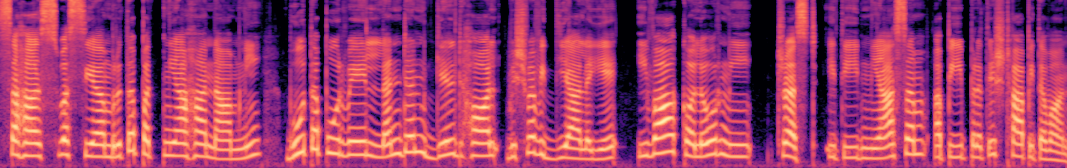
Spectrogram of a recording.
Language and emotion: Sanskrit, neutral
